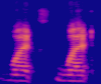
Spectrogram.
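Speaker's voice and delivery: usual speaking voice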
